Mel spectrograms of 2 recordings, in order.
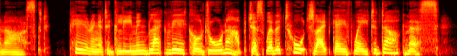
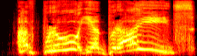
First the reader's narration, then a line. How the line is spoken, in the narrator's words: shouted over his shoulder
